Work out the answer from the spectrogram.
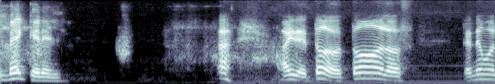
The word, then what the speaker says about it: Becquerel: sería ahí si no sería una y sería henry y acá sería de repente becker el no como es francés henri becquerel y así hay una serie de nombres extranjeros que nosotros tratamos de pronunciarlo como si fuese en inglés pero no es el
